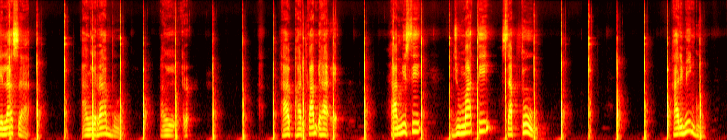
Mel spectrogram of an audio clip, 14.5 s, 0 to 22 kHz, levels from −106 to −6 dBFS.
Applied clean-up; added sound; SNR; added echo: none; Wood; 1 dB; none.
